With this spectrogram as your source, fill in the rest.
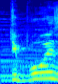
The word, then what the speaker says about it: Dubois: the nearby town of Dubois yes that's how they pronounce it Dubois is a cool little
